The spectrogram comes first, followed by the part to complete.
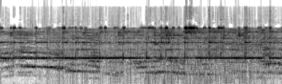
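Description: Voices singing together over a regular clicking percussion beat, with a steady high-pitched whine underneath.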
